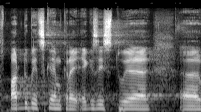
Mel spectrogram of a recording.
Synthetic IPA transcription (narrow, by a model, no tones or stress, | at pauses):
fpaɾdubɪt͡skɛːmkɾajɪʔɛɡzɪst̪ujɛ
